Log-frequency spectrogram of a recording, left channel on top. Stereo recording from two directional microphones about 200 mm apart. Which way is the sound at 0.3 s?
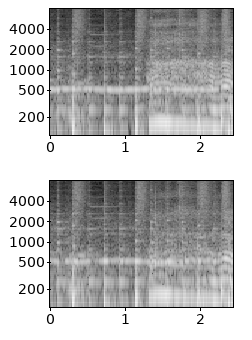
Centre (ahead or behind).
